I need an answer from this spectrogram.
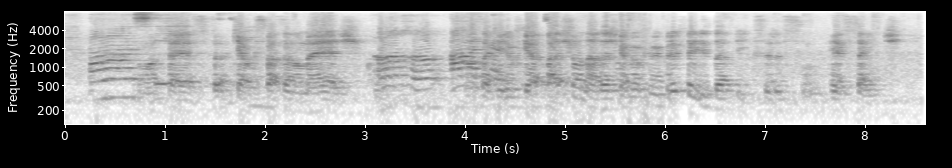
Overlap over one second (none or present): present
